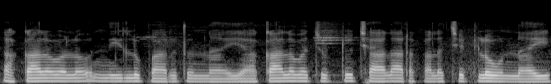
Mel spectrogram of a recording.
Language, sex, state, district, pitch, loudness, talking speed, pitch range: Telugu, female, Telangana, Mahabubabad, 145 Hz, -18 LUFS, 120 wpm, 135-150 Hz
